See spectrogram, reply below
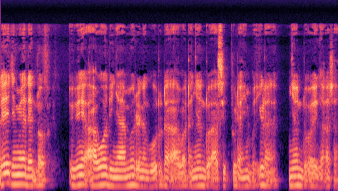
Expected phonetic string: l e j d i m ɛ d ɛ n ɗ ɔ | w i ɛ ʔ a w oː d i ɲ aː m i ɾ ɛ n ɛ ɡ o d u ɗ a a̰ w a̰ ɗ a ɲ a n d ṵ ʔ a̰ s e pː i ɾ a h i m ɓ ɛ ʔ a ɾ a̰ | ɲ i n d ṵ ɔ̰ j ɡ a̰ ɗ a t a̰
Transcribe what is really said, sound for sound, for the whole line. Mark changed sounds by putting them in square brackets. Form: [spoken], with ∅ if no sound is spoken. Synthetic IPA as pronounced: l e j d i m ɛ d ɛ n ɗ ɔ | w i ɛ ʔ a w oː d i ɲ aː m i ɾ ɛ n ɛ ɡ o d u ɗ a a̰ w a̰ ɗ a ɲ a n d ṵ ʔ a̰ s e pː i ɾ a h i m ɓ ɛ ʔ [i] ɾ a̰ | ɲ [a] n d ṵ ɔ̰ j ɡ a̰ ɗ a t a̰

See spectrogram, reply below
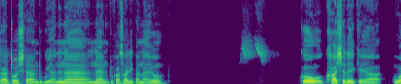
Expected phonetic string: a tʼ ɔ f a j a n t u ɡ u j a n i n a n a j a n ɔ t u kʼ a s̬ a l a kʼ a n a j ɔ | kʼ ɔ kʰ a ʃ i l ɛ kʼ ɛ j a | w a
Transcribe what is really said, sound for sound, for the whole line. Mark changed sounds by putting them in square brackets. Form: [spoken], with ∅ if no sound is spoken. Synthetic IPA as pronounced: a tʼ ɔ [ʃ] a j a n [d] u ɡ u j a n [ɛ] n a n a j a n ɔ t u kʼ a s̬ a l [i] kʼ a n a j ɔ | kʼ ɔ kʰ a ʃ [ɛ] l ɛ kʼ ɛ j a | w a

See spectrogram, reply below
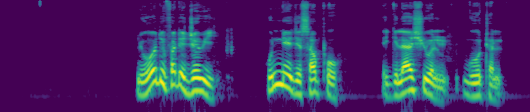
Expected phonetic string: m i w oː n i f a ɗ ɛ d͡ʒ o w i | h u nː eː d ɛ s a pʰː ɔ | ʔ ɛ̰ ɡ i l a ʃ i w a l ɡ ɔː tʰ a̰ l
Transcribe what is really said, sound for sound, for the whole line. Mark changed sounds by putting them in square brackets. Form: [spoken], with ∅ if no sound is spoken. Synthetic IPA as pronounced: m i w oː [d] i f a ɗ ɛ d͡ʒ o w i | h u nː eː [d͡ʒ] ɛ s a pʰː ɔ | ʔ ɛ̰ ɡ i l a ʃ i w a l ɡ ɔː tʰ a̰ l

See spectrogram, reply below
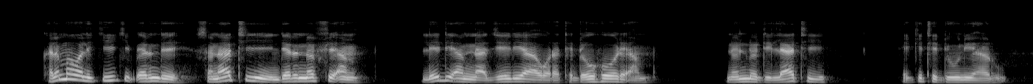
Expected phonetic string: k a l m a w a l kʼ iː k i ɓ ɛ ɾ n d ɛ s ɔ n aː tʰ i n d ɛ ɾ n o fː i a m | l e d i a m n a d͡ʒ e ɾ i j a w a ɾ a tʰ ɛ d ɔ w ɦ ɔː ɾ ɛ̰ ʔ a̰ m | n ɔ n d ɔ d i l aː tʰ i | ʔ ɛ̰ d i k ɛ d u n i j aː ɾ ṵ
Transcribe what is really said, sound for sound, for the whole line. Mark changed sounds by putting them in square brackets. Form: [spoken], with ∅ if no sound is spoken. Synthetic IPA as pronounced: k a l m a w a l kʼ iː k i ɓ ɛ ɾ n d ɛ s ɔ n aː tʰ i n d ɛ ɾ n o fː i a m | l e d i a m n a d͡ʒ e ɾ i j a w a ɾ a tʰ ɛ d ɔ w ɦ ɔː ɾ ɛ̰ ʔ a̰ m | n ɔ n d ɔ d i l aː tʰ i | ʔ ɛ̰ [ɡ] i [t] ɛ d u n i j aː ɾ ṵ

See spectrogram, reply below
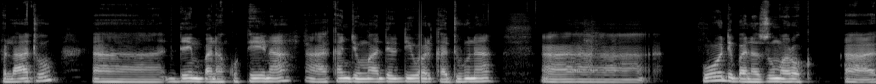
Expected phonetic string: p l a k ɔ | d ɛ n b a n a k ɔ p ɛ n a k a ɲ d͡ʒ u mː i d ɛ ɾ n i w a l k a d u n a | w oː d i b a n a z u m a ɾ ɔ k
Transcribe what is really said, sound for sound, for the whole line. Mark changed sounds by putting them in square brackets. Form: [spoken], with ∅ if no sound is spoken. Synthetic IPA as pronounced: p l a [t] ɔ | d ɛ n b a n a k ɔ p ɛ n a k a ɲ d͡ʒ u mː [a] d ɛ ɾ [d] i w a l k a d u n a | w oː d i b a n a z u m a ɾ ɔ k

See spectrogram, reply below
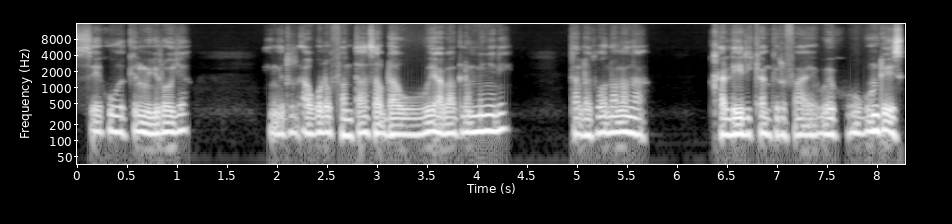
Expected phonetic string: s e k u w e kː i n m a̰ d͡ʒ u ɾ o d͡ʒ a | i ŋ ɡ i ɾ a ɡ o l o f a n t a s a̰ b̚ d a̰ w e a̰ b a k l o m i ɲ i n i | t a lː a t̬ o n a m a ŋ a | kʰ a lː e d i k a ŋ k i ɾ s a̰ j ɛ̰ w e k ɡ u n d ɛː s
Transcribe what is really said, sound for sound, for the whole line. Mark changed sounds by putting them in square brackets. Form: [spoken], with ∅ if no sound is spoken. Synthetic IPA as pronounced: s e k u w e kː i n m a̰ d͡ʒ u ɾ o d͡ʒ a | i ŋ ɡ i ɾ a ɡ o l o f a n t a s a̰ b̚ d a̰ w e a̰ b a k l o m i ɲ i n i | t a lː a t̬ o n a m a ŋ a | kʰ a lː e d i k a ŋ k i ɾ [f] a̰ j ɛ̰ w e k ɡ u n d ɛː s

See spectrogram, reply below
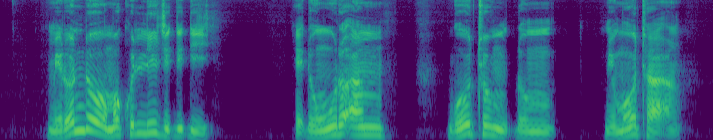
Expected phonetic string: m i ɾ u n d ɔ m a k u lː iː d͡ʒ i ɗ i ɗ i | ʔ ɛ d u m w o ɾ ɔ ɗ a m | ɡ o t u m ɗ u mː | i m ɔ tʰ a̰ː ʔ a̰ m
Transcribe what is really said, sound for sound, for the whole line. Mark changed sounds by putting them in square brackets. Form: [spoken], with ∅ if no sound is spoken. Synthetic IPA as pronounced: m i ɾ [ɔ] n d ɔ m a k u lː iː d͡ʒ i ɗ i ɗ i | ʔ ɛ [ɗ] u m w [u] ɾ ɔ [∅] a m | ɡ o t u m ɗ u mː | i m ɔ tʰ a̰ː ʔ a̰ m

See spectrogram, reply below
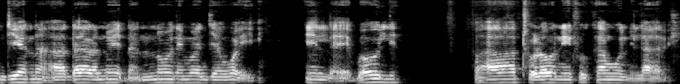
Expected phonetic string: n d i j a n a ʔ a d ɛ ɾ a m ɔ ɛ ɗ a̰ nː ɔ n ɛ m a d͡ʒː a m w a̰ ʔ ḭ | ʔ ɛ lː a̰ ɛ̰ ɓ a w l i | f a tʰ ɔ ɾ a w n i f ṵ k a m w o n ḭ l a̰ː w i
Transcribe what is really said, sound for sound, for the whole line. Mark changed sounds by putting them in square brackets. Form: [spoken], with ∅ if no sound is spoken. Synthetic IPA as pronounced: n d i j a n a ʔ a d [a] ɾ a [n] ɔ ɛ ɗ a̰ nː ɔ n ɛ m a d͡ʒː a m w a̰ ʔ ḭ | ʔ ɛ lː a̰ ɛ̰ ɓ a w l i | f a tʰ ɔ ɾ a w n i f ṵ k a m w o n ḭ l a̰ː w i

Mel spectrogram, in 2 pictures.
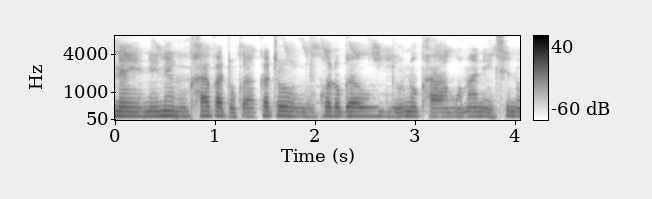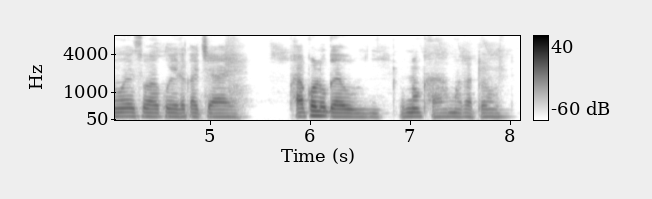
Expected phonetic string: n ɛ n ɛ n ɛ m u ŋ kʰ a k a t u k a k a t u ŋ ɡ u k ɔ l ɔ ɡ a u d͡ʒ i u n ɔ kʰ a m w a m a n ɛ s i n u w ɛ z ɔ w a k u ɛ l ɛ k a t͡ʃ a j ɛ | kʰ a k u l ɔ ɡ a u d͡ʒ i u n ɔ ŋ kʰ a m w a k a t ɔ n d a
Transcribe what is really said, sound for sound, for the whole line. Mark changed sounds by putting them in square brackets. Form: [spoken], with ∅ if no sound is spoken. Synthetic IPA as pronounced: n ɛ n ɛ n ɛ m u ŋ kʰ a k a t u k a k a t [ɔ] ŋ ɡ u k ɔ l ɔ ɡ a u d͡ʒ i u n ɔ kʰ a m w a m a n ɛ s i n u w ɛ z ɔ w a k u ɛ l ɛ k a t͡ʃ a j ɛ | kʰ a k [ɔ] l ɔ ɡ a u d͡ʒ i u n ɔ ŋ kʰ a m w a k a t ɔ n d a

